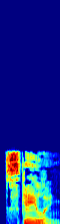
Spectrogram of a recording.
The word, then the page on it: scaling: British English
